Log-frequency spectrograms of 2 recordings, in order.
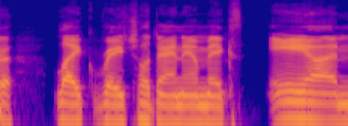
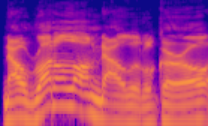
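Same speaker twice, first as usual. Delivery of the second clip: acted, mock-dismissive brush-off tone. Telling a story, the speaker quotes a man brushing off a girl, imitating a dismissive man. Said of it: "and it's like really dismissive".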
